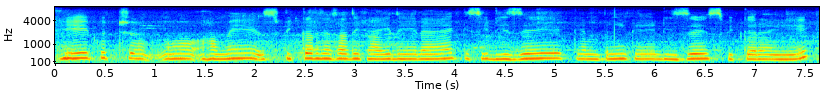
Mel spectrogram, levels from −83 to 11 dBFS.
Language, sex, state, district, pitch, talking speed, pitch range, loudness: Hindi, female, Punjab, Kapurthala, 210 Hz, 135 wpm, 200-220 Hz, -14 LUFS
